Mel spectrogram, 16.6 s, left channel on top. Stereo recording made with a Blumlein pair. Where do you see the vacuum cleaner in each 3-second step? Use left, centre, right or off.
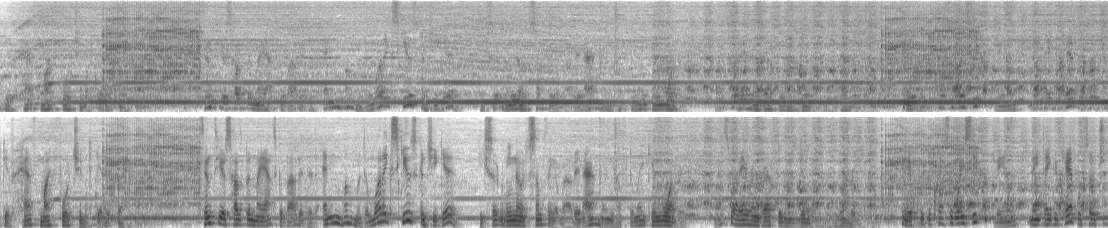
left, left, left, centre, left, left.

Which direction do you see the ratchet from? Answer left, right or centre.
centre.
